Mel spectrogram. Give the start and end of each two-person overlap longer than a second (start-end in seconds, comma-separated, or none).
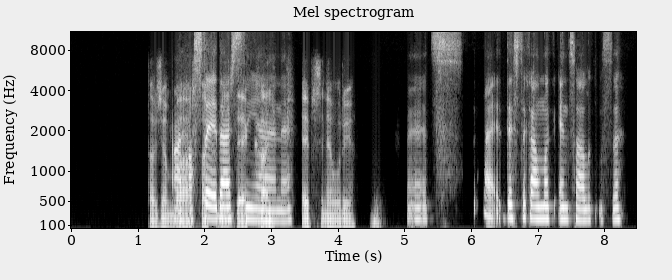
1.5-3.3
